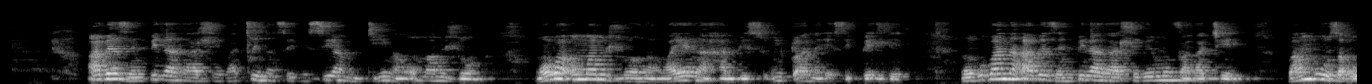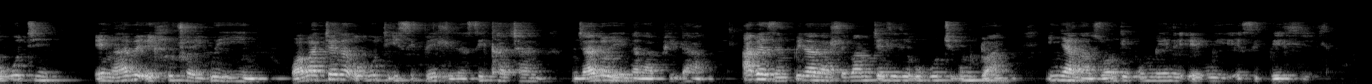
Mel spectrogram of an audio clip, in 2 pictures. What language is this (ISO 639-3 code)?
nde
